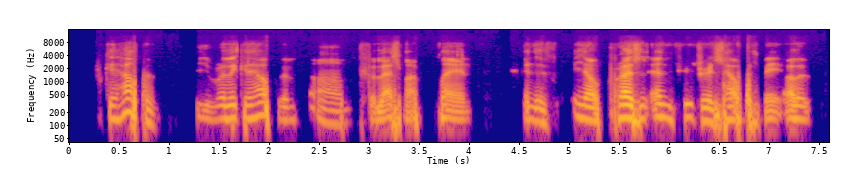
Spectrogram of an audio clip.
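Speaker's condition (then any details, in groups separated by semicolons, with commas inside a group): Cerebral palsy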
